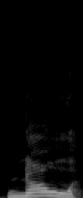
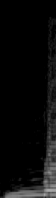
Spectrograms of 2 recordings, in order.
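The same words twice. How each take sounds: First: It is said a little louder. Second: It is said loudly and strongly.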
